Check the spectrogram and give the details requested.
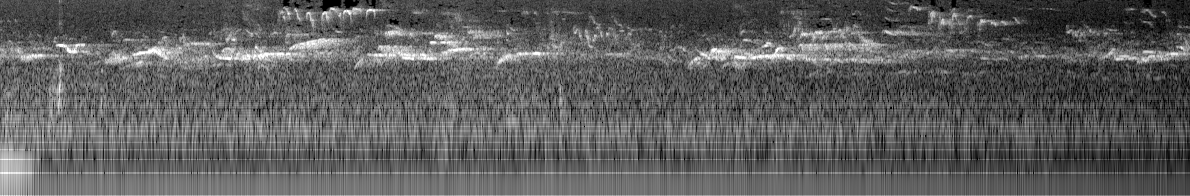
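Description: Small birds chirping and twittering over a faint background hiss, many short calls overlapping, slowly fading out toward the end. A low note from the closing music stops just after the start.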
